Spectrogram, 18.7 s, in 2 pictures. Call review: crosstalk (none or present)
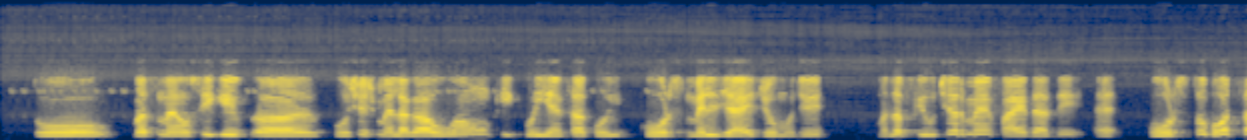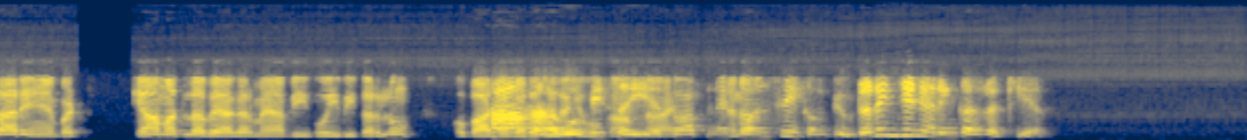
present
